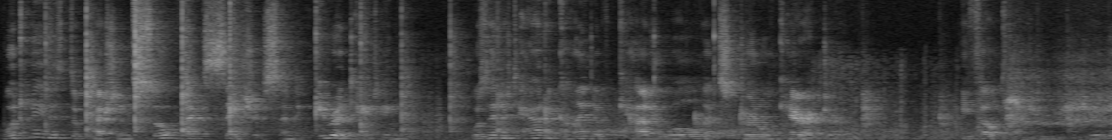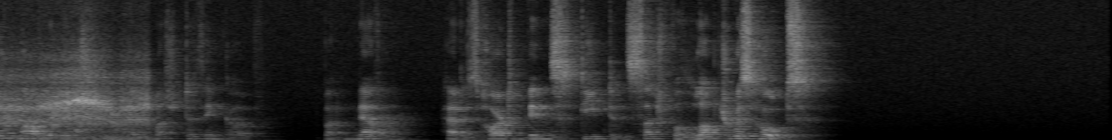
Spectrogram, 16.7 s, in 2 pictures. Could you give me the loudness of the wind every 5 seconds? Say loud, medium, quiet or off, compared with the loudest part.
medium, loud, off, off.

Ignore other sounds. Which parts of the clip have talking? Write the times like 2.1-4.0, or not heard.
0.1-14.4.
